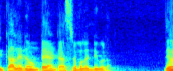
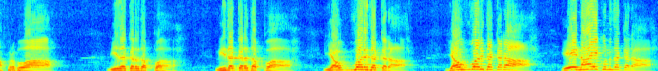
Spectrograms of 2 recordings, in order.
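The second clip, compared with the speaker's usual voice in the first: preaching at full force; 3 semitones higher, 3 dB louder, slower than usual. Acted. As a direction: build each phrase like a rising appeal. Leads prayer, builds intensity.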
